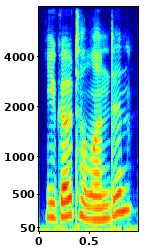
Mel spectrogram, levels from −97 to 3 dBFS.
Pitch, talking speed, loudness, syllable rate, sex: 205 Hz, 240 wpm, -16 LUFS, 6.0 syllables/s, female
